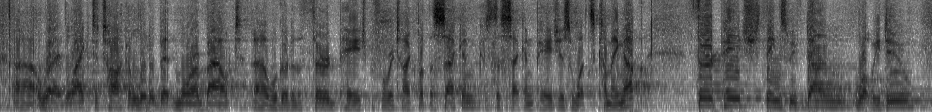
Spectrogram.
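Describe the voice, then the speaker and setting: A man talking at a fairly quick pace with hardly any pauses, over noticeable background noise. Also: medium pitch for a man, ordinary pitch variation. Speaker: educational program director. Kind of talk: presentation to a school board. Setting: school board meeting. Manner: loud; filler-heavy, hesitant.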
